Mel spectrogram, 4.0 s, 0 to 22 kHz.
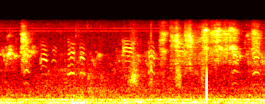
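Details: Young zebra finches, now grown, chatter in short, nasal, honking beeps and squeaky chirps, several birds calling over one another, with a steady low hum underneath; recorded around February 2009.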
